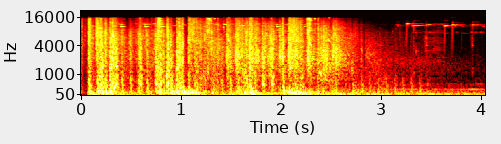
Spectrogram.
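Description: Loud gunfire crackles and booms.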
